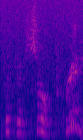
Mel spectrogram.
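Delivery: high, soft mock whine; naive, pouty protest; pleading. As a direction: plead wistfully in a small voice. Humans plead for the sticks.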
